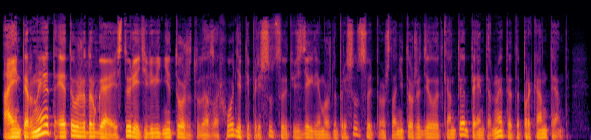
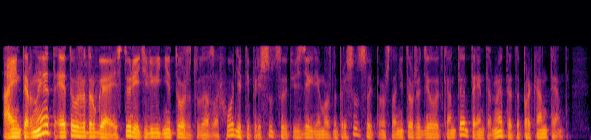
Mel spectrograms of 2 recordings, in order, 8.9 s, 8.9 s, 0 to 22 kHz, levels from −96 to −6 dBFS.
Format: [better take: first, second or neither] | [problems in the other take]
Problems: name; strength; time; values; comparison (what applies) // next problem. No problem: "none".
first | garbled, watery; badly; nothing above 5.5 kHz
